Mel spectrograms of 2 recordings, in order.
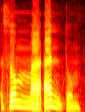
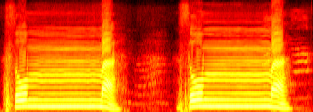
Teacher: Tapi tahan dulu suara mimnya dengan menahan bunyinya. Tumma dipanjangkan sepanjang dua harakat baru dilepas. · Ketika mim itu berharakat tasydid wajib ditahan suara ghunahnya ya. Tidak boleh langsung tumma antum.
